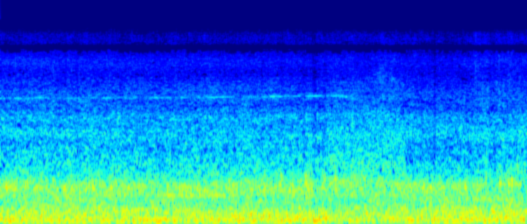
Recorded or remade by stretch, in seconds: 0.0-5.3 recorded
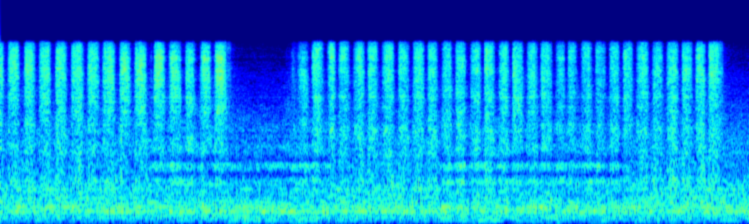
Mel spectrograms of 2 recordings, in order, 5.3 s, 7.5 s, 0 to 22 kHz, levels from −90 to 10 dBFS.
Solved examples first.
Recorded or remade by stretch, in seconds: 0.0-1.5 recorded; 1.5-3.3 remade; 3.3-4.4 recorded; 4.4-6.3 remade; 6.3-7.5 recorded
